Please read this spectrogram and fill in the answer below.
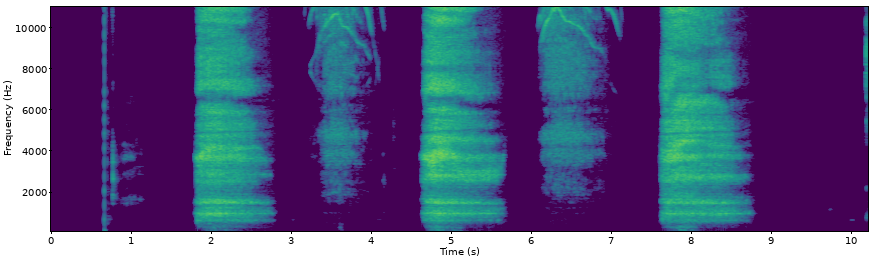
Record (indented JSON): {
  "exhalation_length": "10.2 s",
  "exhalation_amplitude": 16946,
  "exhalation_signal_mean_std_ratio": 0.44,
  "survey_phase": "beta (2021-08-13 to 2022-03-07)",
  "age": "18-44",
  "gender": "Male",
  "wearing_mask": "No",
  "symptom_cough_any": true,
  "symptom_runny_or_blocked_nose": true,
  "symptom_sore_throat": true,
  "symptom_diarrhoea": true,
  "symptom_fatigue": true,
  "symptom_fever_high_temperature": true,
  "symptom_headache": true,
  "symptom_change_to_sense_of_smell_or_taste": true,
  "symptom_loss_of_taste": true,
  "smoker_status": "Never smoked",
  "respiratory_condition_asthma": false,
  "respiratory_condition_other": false,
  "recruitment_source": "Test and Trace",
  "submission_delay": "2 days",
  "covid_test_result": "Positive",
  "covid_test_method": "RT-qPCR",
  "covid_ct_value": 27.0,
  "covid_ct_gene": "ORF1ab gene",
  "covid_ct_mean": 27.6,
  "covid_viral_load": "890 copies/ml",
  "covid_viral_load_category": "Minimal viral load (< 10K copies/ml)"
}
